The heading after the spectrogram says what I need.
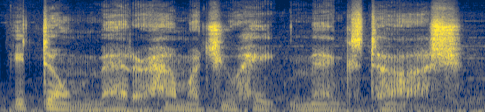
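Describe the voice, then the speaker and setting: An actor playing a wary, gruff rebel space commander in a video game, speaking in a laconic, folksy drawl. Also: male voice, low-pitched, expressive, moderate pace, sharp tone, faint music behind, heavily acted. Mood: stern. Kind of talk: video game cutscene acting.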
